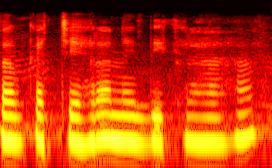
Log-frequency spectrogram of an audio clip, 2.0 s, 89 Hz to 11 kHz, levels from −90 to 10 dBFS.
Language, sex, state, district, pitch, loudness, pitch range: Hindi, female, Jharkhand, Palamu, 200 Hz, -14 LUFS, 195-205 Hz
